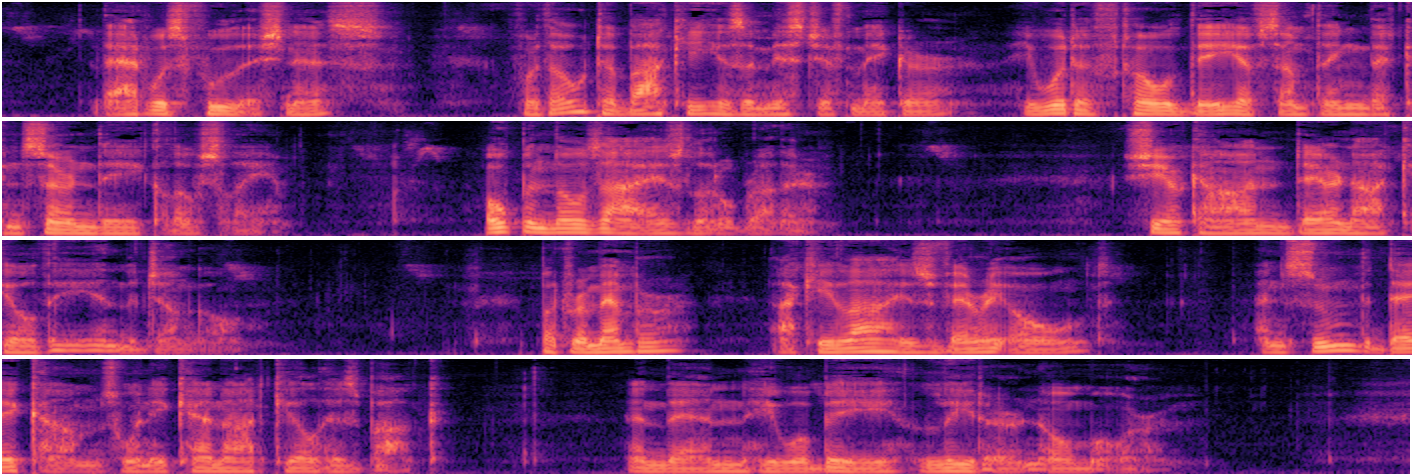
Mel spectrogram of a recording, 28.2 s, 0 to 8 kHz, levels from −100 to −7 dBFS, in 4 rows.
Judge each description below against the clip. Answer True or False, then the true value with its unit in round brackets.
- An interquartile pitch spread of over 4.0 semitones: False (2.9 semitones)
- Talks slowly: True (130 wpm)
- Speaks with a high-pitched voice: False (85 Hz)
